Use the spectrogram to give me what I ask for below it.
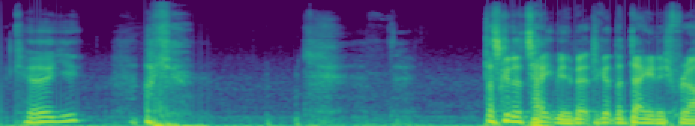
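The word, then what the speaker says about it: Køge: specifically with um uh HB Kura or forgive me Dan for how it's actually pronounced Kuru.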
